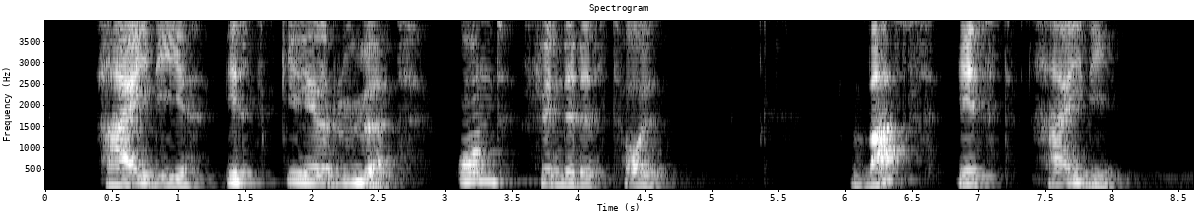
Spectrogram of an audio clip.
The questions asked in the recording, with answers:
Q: Was ist Heidi?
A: Gerührt. Sie ist gerührt, also ganz emotional voller Gefühle.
